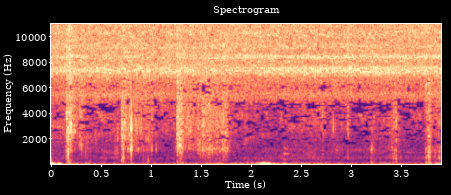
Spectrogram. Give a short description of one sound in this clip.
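A wooden plank knocks and scrapes against the ground.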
